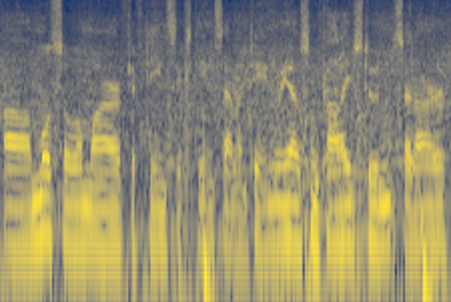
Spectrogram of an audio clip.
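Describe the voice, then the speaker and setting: A man with a lowish voice answers interview questions as a club member. He explains haltingly, with many hesitations, over clear background noise on a home-taped live radio show. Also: monotone.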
